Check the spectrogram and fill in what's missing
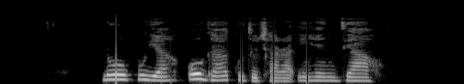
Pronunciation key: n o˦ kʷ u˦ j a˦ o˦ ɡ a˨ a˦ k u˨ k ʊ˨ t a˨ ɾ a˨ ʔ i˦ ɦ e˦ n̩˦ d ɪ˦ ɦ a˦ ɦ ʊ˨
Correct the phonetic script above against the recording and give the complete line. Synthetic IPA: n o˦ kʷ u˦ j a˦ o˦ ɡ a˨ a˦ k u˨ t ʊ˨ t͡ʃ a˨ ɾ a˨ ʔ i˦ ɦ e˦ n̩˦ d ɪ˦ a˦ ɦ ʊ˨

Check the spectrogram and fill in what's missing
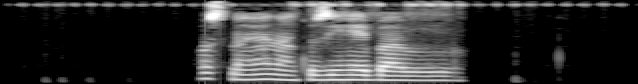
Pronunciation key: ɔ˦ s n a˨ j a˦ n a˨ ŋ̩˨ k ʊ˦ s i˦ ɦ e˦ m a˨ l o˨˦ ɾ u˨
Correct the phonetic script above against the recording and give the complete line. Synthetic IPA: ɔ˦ s n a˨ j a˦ n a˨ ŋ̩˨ k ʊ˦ z i˦ ɦ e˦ b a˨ ɾ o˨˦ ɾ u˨

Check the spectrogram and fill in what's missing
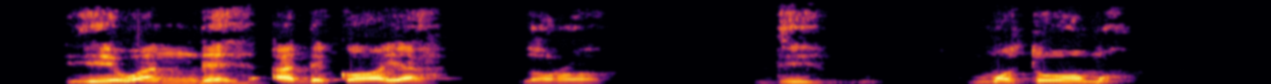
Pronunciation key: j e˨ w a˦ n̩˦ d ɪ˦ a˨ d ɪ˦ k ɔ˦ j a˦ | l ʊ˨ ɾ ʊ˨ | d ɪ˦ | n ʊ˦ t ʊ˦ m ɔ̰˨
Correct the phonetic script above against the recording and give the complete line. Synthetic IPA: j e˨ w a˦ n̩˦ d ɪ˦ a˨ d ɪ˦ k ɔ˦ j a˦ | l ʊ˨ ɾ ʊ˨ | d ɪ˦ | m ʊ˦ t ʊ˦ m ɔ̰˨

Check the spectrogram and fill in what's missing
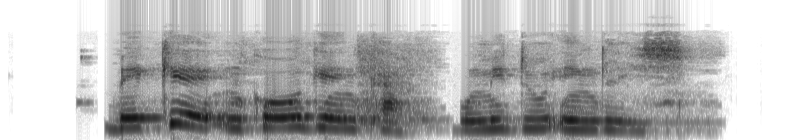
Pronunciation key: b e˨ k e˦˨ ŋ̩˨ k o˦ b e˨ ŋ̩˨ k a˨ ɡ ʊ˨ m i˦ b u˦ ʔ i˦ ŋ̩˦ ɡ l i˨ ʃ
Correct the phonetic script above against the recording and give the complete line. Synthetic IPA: b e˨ k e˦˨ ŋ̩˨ k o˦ ɡ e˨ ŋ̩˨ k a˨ b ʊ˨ m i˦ d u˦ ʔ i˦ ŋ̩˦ ɡ l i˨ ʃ

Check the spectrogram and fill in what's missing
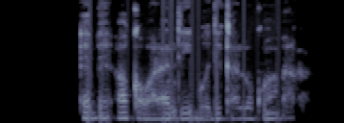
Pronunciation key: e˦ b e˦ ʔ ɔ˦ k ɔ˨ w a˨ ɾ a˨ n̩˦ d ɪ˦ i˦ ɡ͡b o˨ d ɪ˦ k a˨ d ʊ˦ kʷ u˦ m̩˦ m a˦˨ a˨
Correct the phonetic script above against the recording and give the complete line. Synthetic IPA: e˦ b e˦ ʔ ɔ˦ k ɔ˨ w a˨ ɾ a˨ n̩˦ d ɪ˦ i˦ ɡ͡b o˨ d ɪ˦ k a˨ n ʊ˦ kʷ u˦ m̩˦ b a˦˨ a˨

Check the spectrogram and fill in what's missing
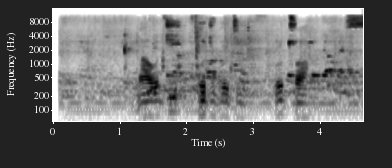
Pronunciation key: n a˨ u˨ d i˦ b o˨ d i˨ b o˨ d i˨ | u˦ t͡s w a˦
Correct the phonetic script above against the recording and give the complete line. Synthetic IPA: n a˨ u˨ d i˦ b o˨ d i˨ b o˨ d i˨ | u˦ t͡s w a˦

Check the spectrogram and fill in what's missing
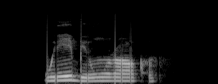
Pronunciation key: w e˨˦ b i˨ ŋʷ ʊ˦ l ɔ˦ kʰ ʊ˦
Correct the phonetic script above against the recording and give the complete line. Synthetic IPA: w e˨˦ b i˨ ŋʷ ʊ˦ ɾ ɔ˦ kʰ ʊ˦

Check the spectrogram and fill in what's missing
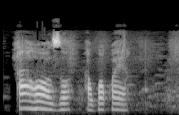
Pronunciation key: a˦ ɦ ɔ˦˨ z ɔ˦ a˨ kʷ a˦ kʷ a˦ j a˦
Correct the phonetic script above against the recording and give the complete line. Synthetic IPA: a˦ ɦ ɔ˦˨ z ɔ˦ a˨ ɡʷ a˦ kʷ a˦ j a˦

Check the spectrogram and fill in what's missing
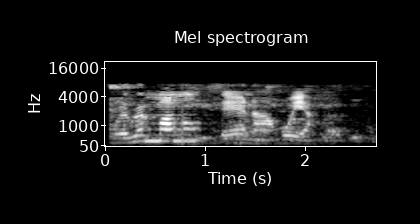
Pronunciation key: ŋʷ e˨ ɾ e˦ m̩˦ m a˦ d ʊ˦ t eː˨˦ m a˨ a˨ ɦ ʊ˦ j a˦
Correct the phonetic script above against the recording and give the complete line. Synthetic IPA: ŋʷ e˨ ɾ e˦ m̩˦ m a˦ n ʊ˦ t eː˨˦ n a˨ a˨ ɦ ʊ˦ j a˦

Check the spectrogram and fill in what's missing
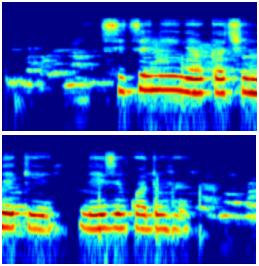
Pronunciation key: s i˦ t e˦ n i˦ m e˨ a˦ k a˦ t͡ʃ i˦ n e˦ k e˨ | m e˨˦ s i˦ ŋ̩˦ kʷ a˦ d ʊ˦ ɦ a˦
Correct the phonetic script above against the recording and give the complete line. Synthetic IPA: s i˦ t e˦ n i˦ ɲ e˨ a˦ k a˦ t͡ʃ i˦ n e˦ k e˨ | n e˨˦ z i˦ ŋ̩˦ kʷ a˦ d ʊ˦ ɦ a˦

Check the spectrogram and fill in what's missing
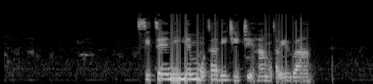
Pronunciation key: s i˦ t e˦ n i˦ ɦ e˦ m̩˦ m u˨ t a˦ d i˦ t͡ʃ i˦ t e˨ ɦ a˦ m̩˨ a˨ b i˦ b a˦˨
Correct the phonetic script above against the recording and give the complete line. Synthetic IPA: s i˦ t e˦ n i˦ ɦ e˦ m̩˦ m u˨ t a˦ d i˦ t͡ʃ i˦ t͡ʃ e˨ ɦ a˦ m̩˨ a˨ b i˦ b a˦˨

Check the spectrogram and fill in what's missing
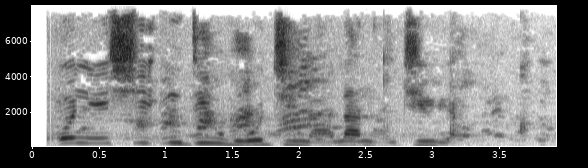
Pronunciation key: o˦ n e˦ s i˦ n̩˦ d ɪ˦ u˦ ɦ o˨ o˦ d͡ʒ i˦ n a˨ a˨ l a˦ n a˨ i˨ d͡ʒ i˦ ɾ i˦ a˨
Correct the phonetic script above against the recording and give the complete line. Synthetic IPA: o˦ ɲ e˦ ʃ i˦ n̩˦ d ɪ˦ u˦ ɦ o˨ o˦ d͡ʒ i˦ n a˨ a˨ l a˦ n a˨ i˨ d͡ʒ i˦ ɾ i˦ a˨

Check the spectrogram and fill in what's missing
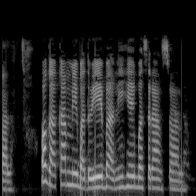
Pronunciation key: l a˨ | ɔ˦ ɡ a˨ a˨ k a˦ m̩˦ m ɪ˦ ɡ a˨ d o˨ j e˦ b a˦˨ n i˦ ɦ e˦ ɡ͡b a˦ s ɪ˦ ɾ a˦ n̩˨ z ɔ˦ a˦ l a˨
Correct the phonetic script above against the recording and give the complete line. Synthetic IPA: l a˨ | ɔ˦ ɡ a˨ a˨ k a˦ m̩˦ m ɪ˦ ɡ͡b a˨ d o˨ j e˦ b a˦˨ n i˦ ɦ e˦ ɡ͡b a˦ s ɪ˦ ɾ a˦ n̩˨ s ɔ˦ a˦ l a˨

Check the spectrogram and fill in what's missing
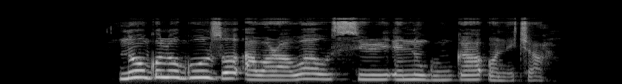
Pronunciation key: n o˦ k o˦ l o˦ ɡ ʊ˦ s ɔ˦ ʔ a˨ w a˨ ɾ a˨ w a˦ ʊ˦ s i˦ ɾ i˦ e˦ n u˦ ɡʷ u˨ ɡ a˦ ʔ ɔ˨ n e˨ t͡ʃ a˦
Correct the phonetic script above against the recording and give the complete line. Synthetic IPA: n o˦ ɡ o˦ l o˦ ɡ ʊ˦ z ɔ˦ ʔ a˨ w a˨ ɾ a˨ w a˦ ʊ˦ s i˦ ɾ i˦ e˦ n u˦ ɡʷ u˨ ɡ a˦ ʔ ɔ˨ n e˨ t͡ʃ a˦

